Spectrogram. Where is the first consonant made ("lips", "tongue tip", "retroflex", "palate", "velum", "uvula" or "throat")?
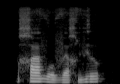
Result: uvula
